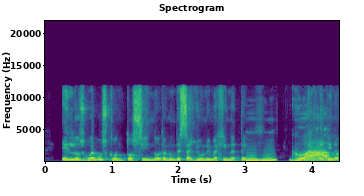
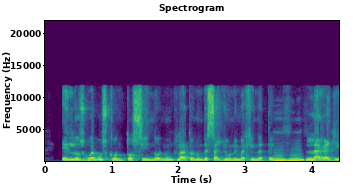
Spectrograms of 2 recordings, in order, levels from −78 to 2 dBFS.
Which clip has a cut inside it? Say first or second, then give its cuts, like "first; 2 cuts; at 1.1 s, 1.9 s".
first; 2 cuts; at 1.7 s, 3.5 s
